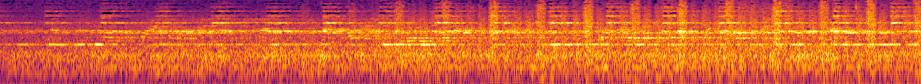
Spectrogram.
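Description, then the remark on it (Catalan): A train rolls steadily along the rails, a constant rumble with high metallic whining tones and a quickening series of rhythmic wheel clacks in the second half. “I anem a agafar un tren.”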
